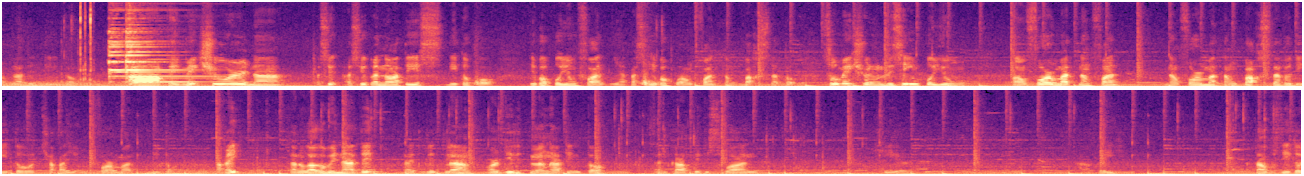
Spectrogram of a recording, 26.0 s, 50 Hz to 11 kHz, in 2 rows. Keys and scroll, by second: 1.5 alt+Tab, 2.9 alt+Tab, 19.2 alt+Tab.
